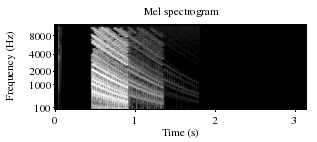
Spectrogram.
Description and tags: I used FL Studio 11 to create this effect, I filter the sound with Gross Beat plugins.
computer, digital, electric, fx, game, lo-fi, robotic, sound-design, sound-effect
